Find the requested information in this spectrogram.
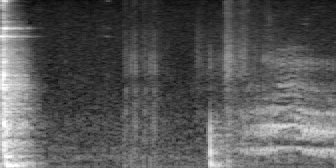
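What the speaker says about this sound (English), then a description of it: "Oh, hello, cats." Cats in Minecraft: a short burst opens, followed by a near silence with faint blips, then a clear, drawn-out meow that trails off.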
